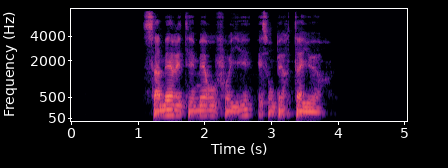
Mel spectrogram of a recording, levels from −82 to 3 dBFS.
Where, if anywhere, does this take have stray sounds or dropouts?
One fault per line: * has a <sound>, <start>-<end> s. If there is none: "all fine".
all fine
